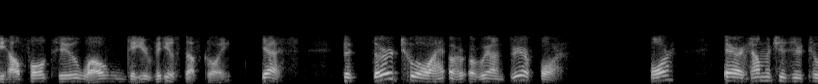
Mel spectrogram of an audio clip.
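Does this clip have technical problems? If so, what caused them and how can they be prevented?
Yes. Throughout the clip the speech sounds hoarse, grainy and at moments almost robotic, with a thin telephone-like band from roughly 300 Hz to 3.4 kHz and nothing at all above 3.7 kHz. This is Speex codec damage: at the low rate the sound points to, around 8 kbps, this CELP coder has too few bits to describe the excitation signal, so it substitutes a coarse, noisy approximation. Keeping the codec at a higher quality setting, or moving to a modern codec such as Opus, prevents it.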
